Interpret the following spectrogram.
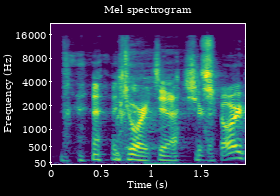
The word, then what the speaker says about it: Georges: I've seen Americans say Georges. I've seen lots of people call Georges. Which is incorrect. Right. Yeah. Whether you're American or anything else, that's not the right way to say it. All right. So how do you say your name? Full name? George is the way I would say it.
